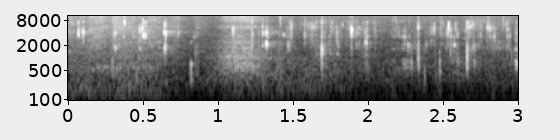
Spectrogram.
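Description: Noisy, wet chewing from a young dog working at food with teeth not yet strong. Many quick clicks and smacking bites come in an uneven run, moderately loud, with no talk over them.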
